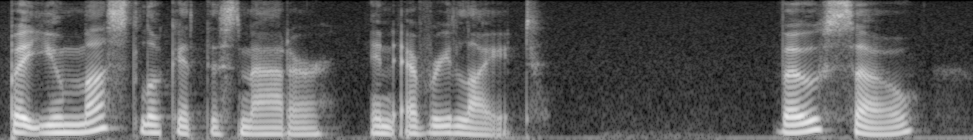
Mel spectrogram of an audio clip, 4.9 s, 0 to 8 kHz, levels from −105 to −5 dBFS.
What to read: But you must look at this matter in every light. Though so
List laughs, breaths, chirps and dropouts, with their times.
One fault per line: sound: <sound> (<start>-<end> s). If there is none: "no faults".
no faults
